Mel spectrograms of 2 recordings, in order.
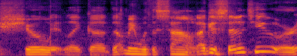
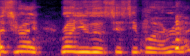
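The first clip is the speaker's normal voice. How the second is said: high, ridiculing jeer, pitched way up; 11 semitones higher, 3 dB louder than usual. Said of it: "[name] is, like, ridiculing somebody".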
